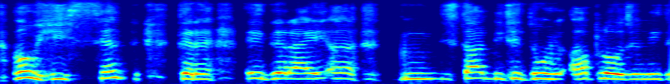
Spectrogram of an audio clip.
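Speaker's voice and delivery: imitated mock-whiny crybaby voice. Addressing someone who took criticism badly, quoting him: mocking whiny imitation. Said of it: "You sounded like a little baby".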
